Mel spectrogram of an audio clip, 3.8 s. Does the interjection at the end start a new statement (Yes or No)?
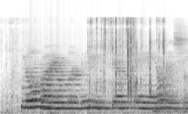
No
